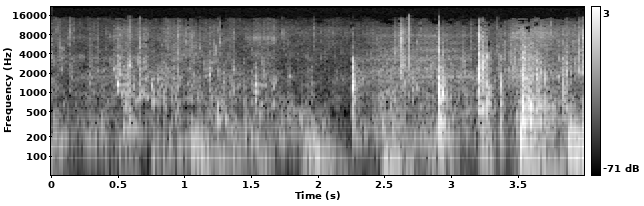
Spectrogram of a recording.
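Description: Water splashing and lapping beside a boat as a small red grouper is reeled to the surface and lifted out, with a few sharp clicks, more of them in the second half, and wind on the microphone.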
